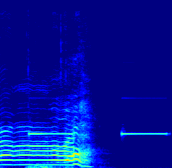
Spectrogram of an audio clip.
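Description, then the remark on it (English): A loud, buzzy electronic tone sounds and slides downward, then after a short gap a single shrill, high-pitched smoke detector beep rings out clearly on its own. “When I first heard the smoke detector, I wasn't alarmed.”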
